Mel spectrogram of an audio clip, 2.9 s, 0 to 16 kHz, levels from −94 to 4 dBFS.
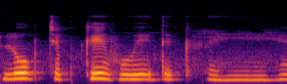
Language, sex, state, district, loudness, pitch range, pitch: Hindi, female, Madhya Pradesh, Umaria, -19 LUFS, 205-240 Hz, 215 Hz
